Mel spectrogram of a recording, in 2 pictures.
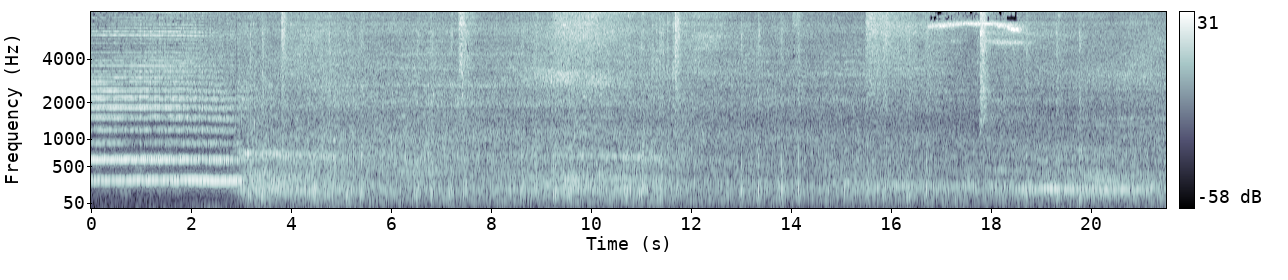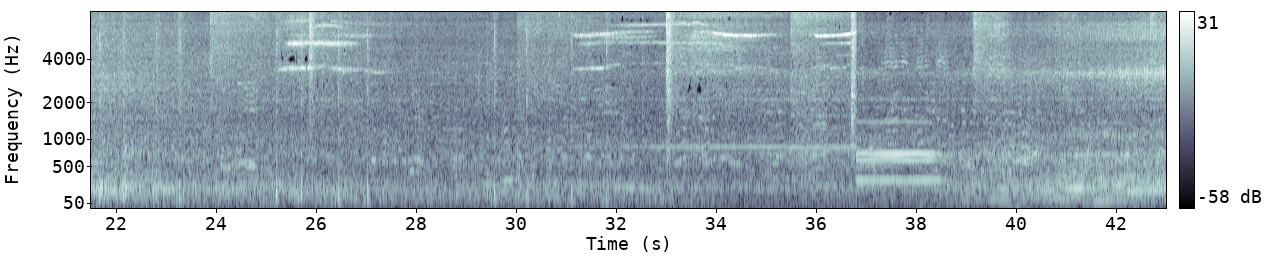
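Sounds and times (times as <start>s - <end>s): train wheels rumbling on rail: 0.0s - 43.0s
wheel squeal: 16.6s - 18.8s, 25.2s - 27.6s, 30.9s - 36.8s.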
